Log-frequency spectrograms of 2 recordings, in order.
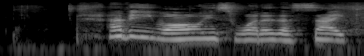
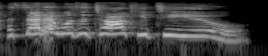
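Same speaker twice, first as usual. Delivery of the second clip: loud, higher exasperated yell; irritated shout; 6 semitones higher, 12 dB louder than usual. Acted. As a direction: lose patience and shout. Villain snaps at interrupting kid.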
